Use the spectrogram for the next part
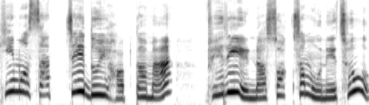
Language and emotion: Nepali, surprised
